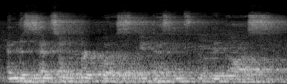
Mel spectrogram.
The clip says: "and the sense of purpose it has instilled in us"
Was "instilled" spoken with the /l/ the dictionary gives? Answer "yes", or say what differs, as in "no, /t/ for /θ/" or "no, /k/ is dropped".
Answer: no, /l/ is dropped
